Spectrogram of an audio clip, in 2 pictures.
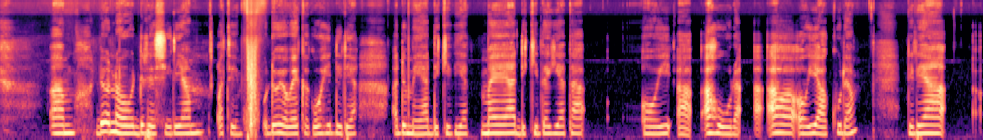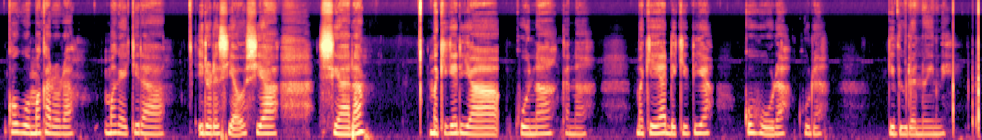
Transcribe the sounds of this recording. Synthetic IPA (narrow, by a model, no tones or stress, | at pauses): amdɔnɔdeɾɛʃiɾeaatʰeodoːjɔwɛkaɣoɦedeɾeaːdomɛaki | maadekiðaɣiata | ɔiaːɦoɾa | ɔiakuɾa | deɾea | kɔɣwɔmakaɾɔɾa | maɣaikeɾa | iɾɔɾɛsiaɔɕja | ɕiaɾa | makeɣɛɾia | kwonakana | makejadekeðia | koɦoɾakʰuɾa | ɣeðuɾanɔine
